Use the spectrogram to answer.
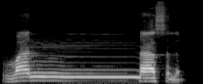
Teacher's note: نون کو سین کے ساتھ ملانا ہے اور سین بھی ساکن، آگے لام کو بھی ساکن کرنا ہے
